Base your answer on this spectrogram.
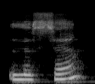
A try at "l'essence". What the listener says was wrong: On va prononcer ici le S final. L'essence.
